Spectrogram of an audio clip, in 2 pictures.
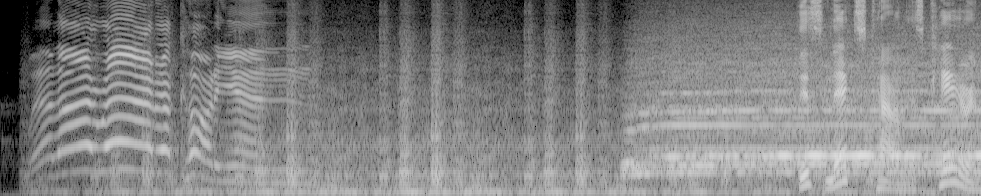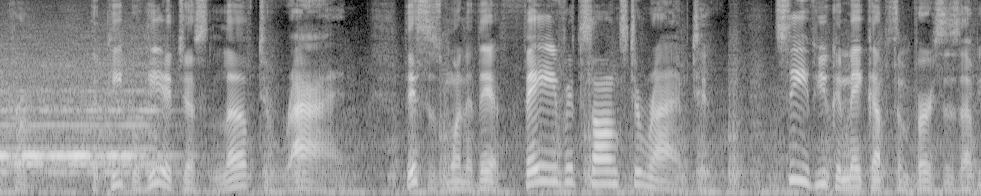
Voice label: Narration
